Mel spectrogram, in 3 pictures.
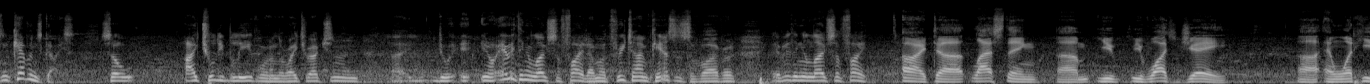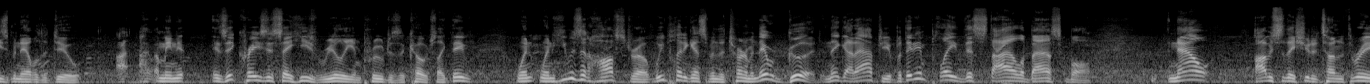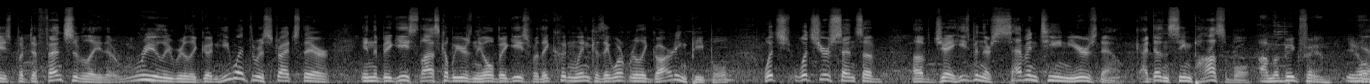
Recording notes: Live from San Antonio for the Final Four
